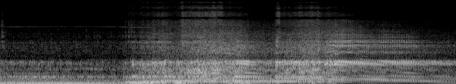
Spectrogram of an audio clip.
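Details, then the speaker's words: Free Subaru B4 (GTR owner's new car), stock exhaust before muffler swap: quick rev with a quiet, soft, muted note through the stock muffler; engine sounds healthy. "we'll just go ahead and do us a quick uh rev of the stock exhaust quiet but hey why not before and after comparison so let's get to it"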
